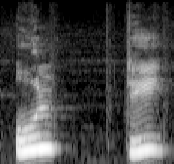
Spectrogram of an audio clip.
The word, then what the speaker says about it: último: Último. ¿Cuál de ellas es la sílaba tónica? Escúchala. Último. Muy bien. Ul.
